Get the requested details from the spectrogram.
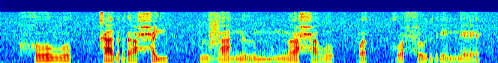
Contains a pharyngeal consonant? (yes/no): yes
